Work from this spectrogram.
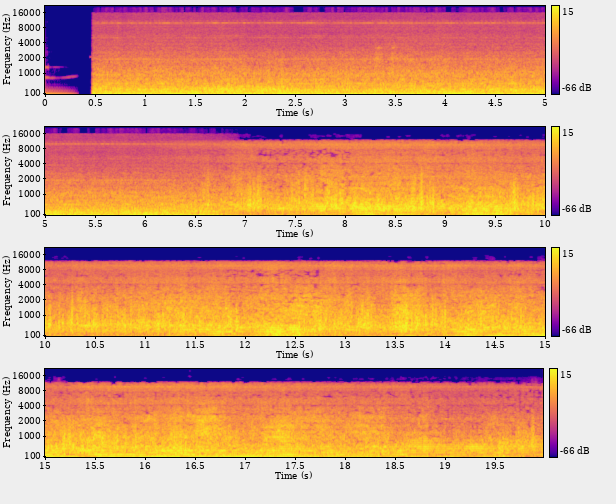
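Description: Helicopter landing to deliver flood relief supplies in Aceh Tamiang, Aceh, a loud steady rotor and engine roar with heavy wind buffeting throughout, close and continuous.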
